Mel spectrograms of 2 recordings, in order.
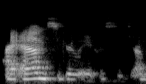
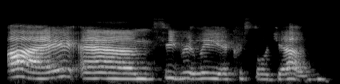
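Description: First: Fast, run-together delivery; quick matter-of-fact confession. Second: Slow, drawn-out playful confession; slow mock reveal. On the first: Pretend. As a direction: rattle it off in one go. Playful reveal, said again quickly. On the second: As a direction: stretch out the opening "I" like a grand reveal. Playful reveal, then quick repeat.

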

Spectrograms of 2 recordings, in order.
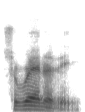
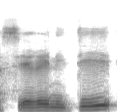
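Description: First: "Serenity" as suh-REN-uh-dee; English "Serenity", stressed on REN; English pronunciation of serenity. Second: "sérénité" with full, even French vowels; sé-ré-ni-té, no schwa in "sérénité". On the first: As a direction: run "Serenity" together with reduced vowels. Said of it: "la prononciation change". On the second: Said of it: "C'est pas sérénité en français". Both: Shown as a demonstration.

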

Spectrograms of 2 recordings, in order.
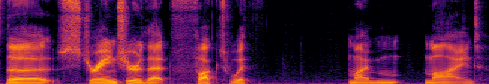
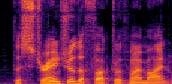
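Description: First: Slow dramatic. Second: Said in the usual way. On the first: Shown as a demonstration.

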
